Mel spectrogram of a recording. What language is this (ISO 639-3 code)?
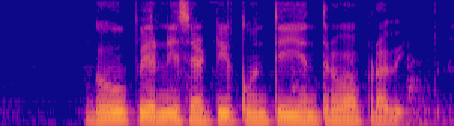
mar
